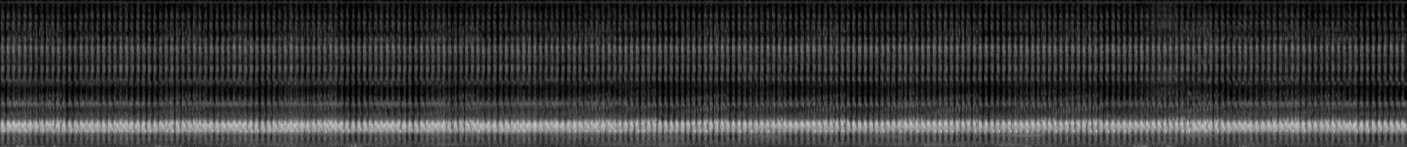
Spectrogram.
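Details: Loud chorus of toads giving their mating call in toad season as moisture comes in, high steady trills overlapping into one continuous buzzing drone; toad.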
